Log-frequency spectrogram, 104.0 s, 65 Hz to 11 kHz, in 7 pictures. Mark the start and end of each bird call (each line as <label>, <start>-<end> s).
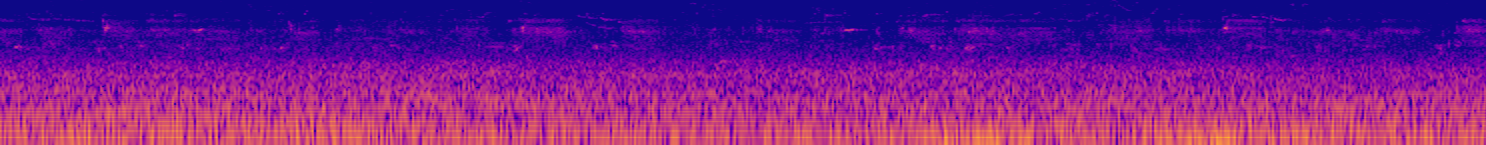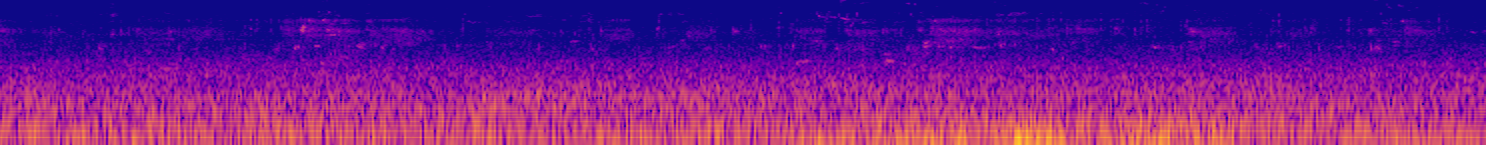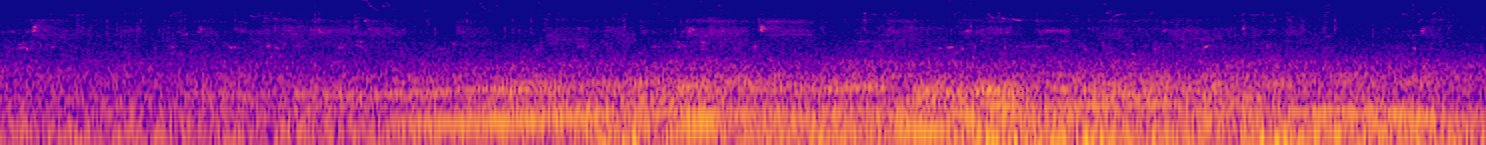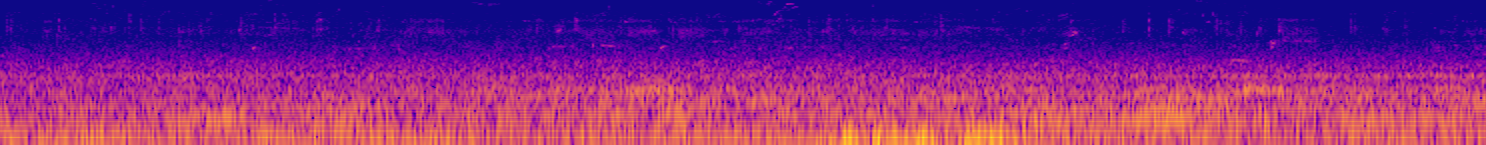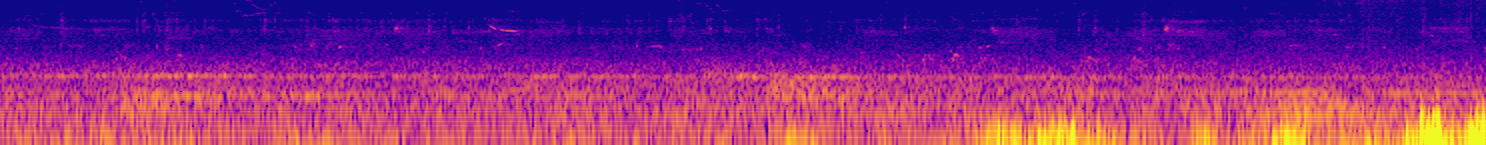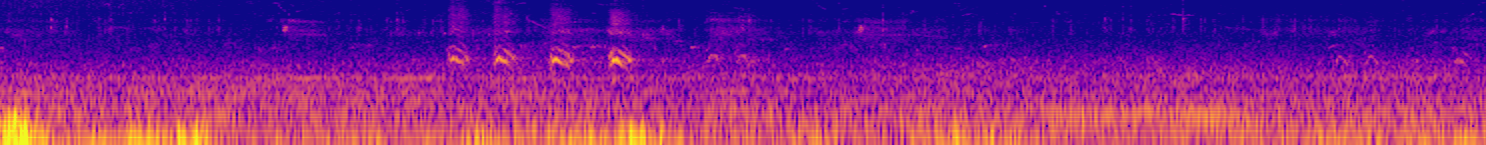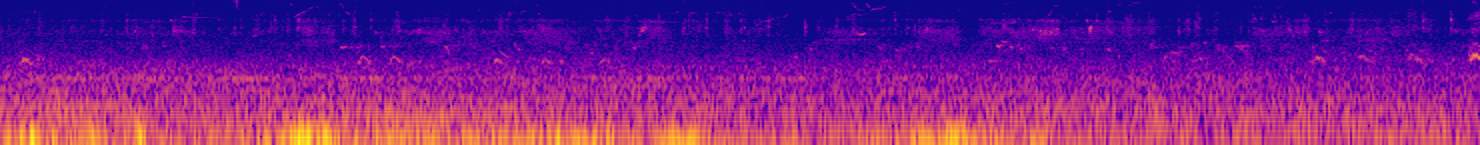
Red-winged Blackbird (Agelaius phoeniceus), 0.0-104.0 s
Red-bellied Woodpecker (Melanerpes carolinus), 17.8-18.6 s
Brown-headed Cowbird (Molothrus ater), 52.1-52.9 s
American Crow (Corvus brachyrhynchos), 68.1-71.5 s
American Crow (Corvus brachyrhynchos), 78.6-82.2 s
American Crow (Corvus brachyrhynchos), 87.5-89.8 s
American Crow (Corvus brachyrhynchos), 92.5-95.7 s
Brown-headed Cowbird (Molothrus ater), 97.6-98.3 s
American Crow (Corvus brachyrhynchos), 101.8-104.0 s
